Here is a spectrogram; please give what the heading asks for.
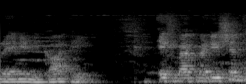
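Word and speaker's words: Descartes: French mathematician Renee देकार्ते, actually उनकी spelling और जो प्रोनाउंसिएशन है दोनों में डिफरेंस है। फ्रेंच मैथमेटिशियन थे तो फ्रेंच में हमारे पास बहुत सारे वर्ड्स ऐसे होते हैं जो साइलेंट मोड पे होते हैं, तो वहां पे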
